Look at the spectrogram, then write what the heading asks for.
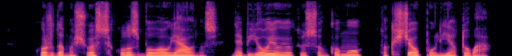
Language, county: Lithuanian, Tauragė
